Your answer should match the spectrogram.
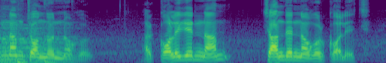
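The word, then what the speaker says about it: Chandernagor: লক্ষ্য করি তখন সেই জায়গাটার নাম হয়ে যায় চান্দেরনগর বানানটা তাই সি এইচ এন ডি আর এন এ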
